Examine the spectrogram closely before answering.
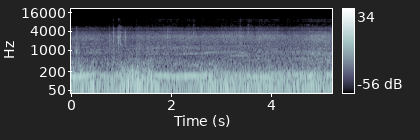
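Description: Lifted Jeep Cherokee XJ's engine running as it drives through snowy mud, its low note steady apart from brief dips. Wind buffets the microphone throughout.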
